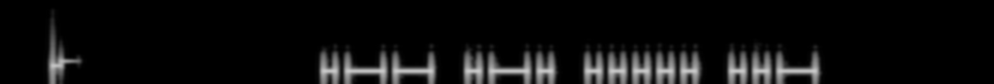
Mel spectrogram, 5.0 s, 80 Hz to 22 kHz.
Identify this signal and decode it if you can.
Morse code, heard as a keyed tone, about 19 wpm, 700 Hz. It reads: WR5U
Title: Call Signs - 20wpm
